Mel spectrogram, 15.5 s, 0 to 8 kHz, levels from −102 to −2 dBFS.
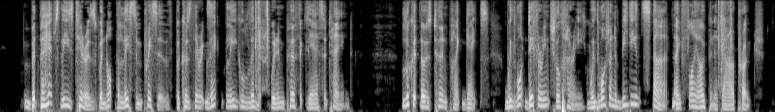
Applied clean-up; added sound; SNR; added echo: classical method Wiener filter.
